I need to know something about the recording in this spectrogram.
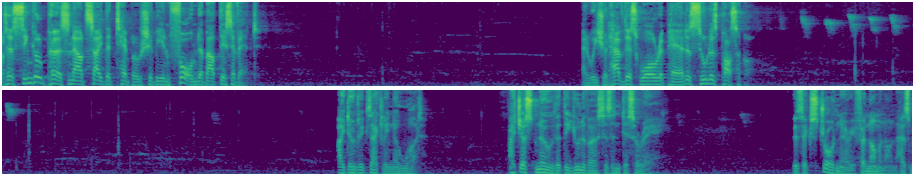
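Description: An elderly man speaks slowly and solemnly, with pauses between phrases.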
